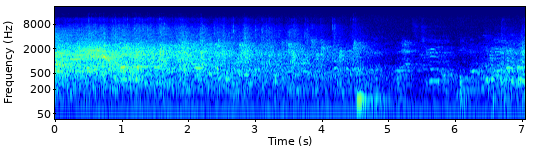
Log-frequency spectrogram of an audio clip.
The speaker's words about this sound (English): I pretty much got it. That kind of rousing applause.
